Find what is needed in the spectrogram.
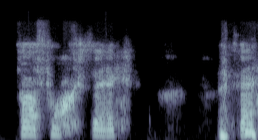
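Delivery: put-on poor Liverpool accent. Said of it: "it's not your best accent".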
